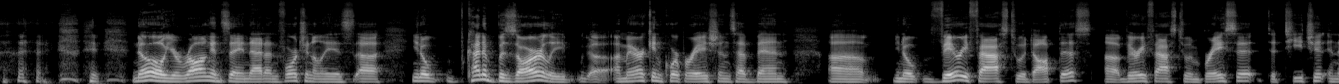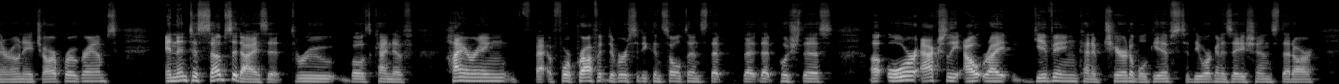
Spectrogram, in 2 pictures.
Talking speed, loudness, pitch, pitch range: 165 wpm, -24 LUFS, 140 Hz, 125-160 Hz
